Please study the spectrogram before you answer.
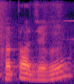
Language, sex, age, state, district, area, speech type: Maithili, male, 60+, Bihar, Madhubani, rural, spontaneous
